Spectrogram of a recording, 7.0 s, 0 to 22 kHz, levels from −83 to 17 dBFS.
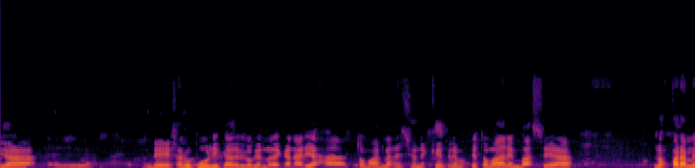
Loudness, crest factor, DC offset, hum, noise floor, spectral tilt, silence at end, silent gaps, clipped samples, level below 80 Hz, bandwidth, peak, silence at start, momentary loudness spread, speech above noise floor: -24 LUFS; 22 dB; under 0.1%; none; -55 dBFS; -5 dB/octave; 0 s; none; under 0.1%; -80 dBFS; 11.5 kHz; -2 dBFS; 0 s; 14 LU; 32 dB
